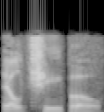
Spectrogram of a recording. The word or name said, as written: el cheapo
